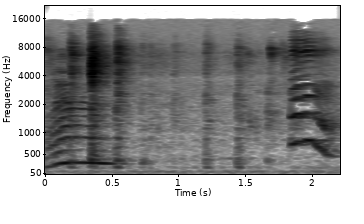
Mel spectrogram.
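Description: A young macaque gives one short, high-pitched squeal that drops steeply in pitch, near the end.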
